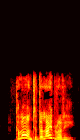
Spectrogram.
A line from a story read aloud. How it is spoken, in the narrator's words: shouted Larry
